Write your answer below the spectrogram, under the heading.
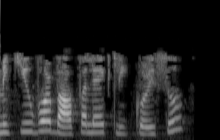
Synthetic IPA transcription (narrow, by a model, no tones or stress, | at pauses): mikuubɔɹbawpalɛɛklikːoɹisʊ̃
